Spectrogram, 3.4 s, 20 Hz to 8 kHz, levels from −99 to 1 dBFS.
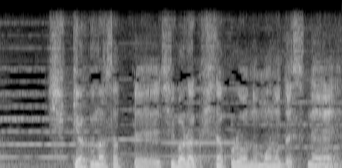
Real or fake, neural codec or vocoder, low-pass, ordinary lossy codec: real; none; 7.2 kHz; none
